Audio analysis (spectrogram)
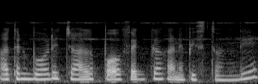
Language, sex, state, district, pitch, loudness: Telugu, female, Andhra Pradesh, Guntur, 205 Hz, -21 LUFS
